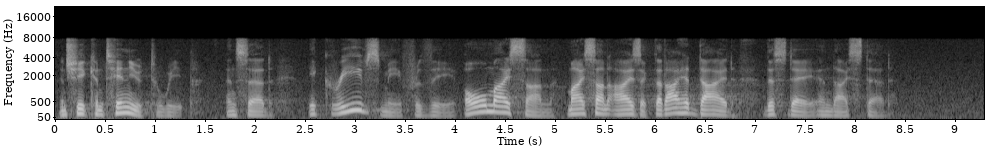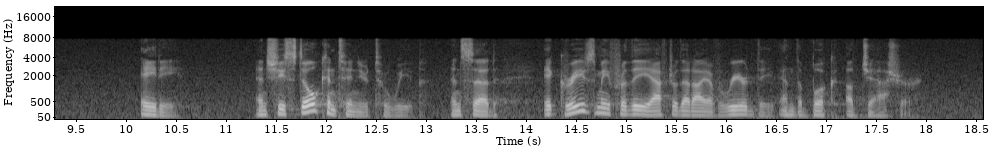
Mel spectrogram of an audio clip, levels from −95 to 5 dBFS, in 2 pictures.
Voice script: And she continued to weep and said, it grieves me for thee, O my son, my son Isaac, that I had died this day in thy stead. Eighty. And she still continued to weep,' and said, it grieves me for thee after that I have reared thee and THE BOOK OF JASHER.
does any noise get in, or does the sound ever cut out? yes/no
no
